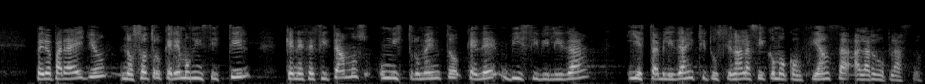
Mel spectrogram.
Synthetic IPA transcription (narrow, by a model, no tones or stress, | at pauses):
pe̞ɾo̞paɾae̞ʎo̞no̞so̞t̪ɾoke̞ɾe̞mosinsist̪iɾ | ke̞ne̞θe̞sit̪amosuŋist̪ɾumẽ̞nt̪o̞ke̞ðe̞bisiβiliða | ie̞st̪aβiliðaint̪it̪uθjo̞nalasiko̞mo̞ko̞ɱfian̟θaʔa̰laɾɣ̞o̞plaθo̞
